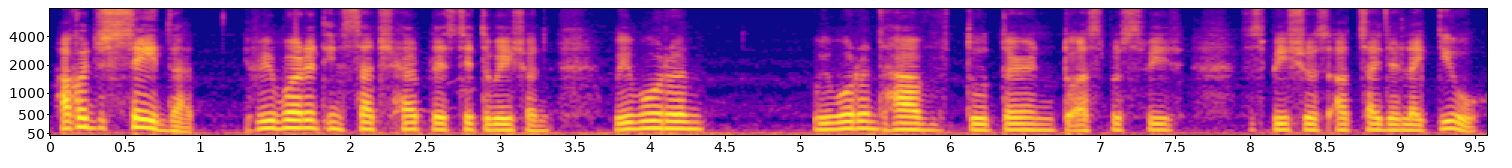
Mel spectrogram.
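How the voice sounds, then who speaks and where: A man's voice: fairly high pitch, a little slow, darkish tone, no echo, close to an everyday voice, poor audio. A man reading the lines of an irritated woman scientist from a game, in a slightly raised voice. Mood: indignant.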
